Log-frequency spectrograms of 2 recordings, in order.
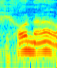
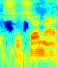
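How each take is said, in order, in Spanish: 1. Las consonantes son sonidos fuertes guturales tipo h. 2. Las consonantes son sonidos suaves tipo sh. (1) "se convirtió en J" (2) "el sonido shi"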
